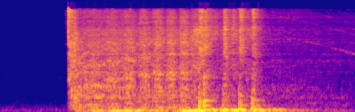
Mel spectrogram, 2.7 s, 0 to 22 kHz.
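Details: 1979 Mustang coupe 5.0 V8 swap, first start with carburetor bowl hand-filled: catches with rough burst, runs briefly then fades out; fuel pump problem.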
